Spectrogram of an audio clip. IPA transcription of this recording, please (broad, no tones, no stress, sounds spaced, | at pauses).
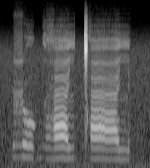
ʐ o ɡʱ æ lʲ ǀ æ lʲ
